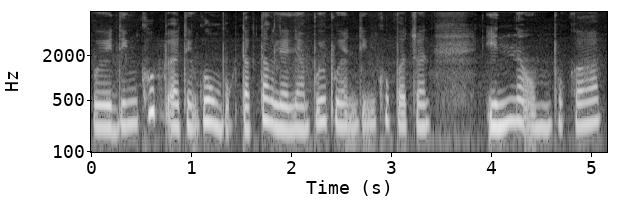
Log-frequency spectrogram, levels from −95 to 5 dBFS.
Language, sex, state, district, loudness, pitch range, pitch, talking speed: Mizo, female, Mizoram, Aizawl, -17 LUFS, 210-245 Hz, 220 Hz, 210 wpm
